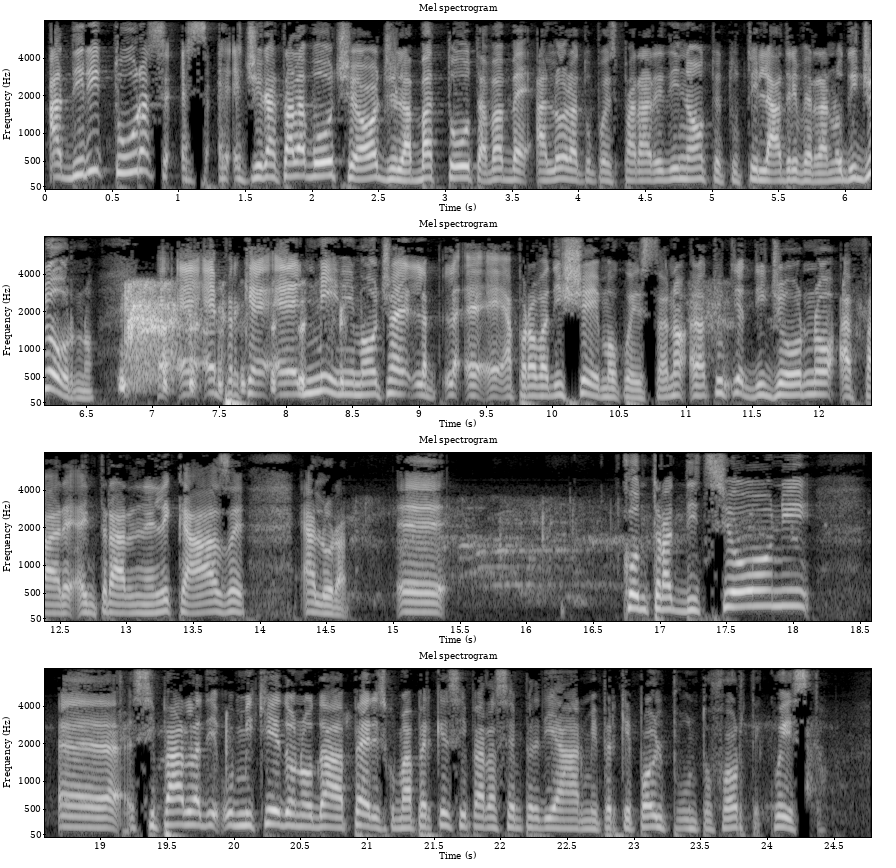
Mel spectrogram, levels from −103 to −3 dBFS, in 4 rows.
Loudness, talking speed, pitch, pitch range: -25 LUFS, 170 wpm, 185 Hz, 170-215 Hz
